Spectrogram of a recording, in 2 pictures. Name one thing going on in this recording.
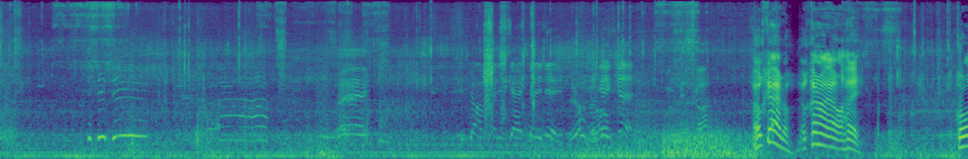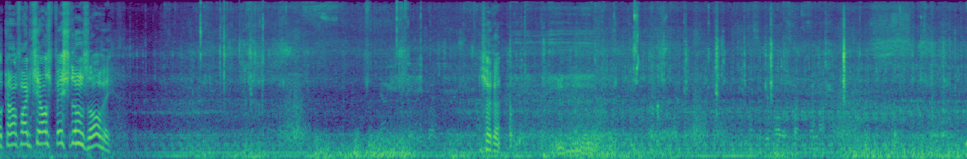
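A fishing reel clicks and whirs.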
